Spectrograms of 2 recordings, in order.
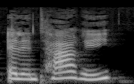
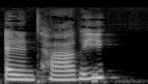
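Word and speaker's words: Elentári: Zum Beispiel, im Wort elentari enthält die vorletzte Silbe ta einen langen Vokal. Das sehen wir daran, dass da ein Akzent drüber ist, mit dem a. Und darum wird eben diese Silbe betont und es ist elentari und nicht zum Beispiel elentari.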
